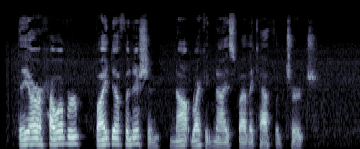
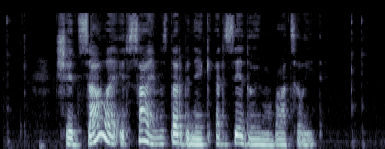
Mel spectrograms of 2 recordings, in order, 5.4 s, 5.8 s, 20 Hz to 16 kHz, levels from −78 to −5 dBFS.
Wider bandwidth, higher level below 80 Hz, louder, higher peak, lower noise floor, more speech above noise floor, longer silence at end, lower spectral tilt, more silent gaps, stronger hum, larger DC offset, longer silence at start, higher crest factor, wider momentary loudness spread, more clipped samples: about the same, 11.5 kHz vs 11.5 kHz; second, -68 dBFS vs -58 dBFS; about the same, -22 LUFS vs -22 LUFS; about the same, -4 dBFS vs -6 dBFS; about the same, -57 dBFS vs -54 dBFS; about the same, 35 dB vs 33 dB; second, 0.7 s vs 1.05 s; about the same, -5 dB/octave vs -5 dB/octave; neither; neither; neither; second, 0.3 s vs 0.6 s; about the same, 20 dB vs 18 dB; first, 14 LU vs 10 LU; neither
